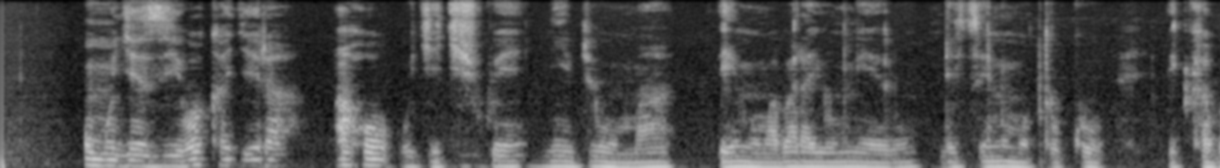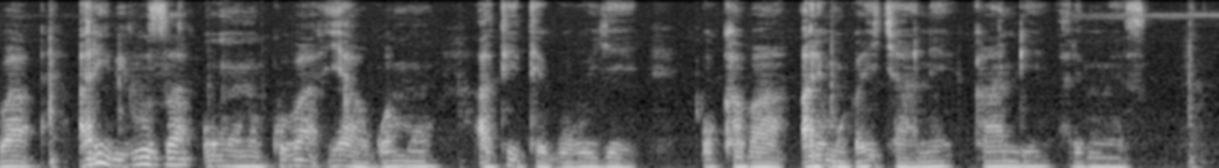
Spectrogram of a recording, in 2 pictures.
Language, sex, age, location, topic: Kinyarwanda, male, 36-49, Nyagatare, agriculture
